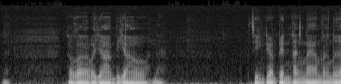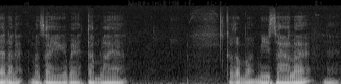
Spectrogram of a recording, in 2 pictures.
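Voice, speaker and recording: An older male monk speaks slowly and reflectively, as if teaching a small gathering. His voice is low and very dark. His pitch stays level and even. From Thailand. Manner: unhurried, reflective, often ends phrases with a soft "na". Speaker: Buddhist monk giving a Dhamma talk. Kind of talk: informal Dhamma talk.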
